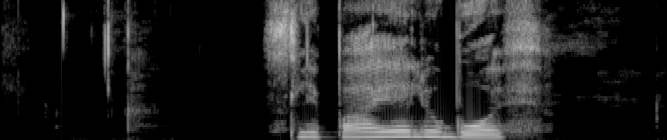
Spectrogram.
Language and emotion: Russian, neutral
